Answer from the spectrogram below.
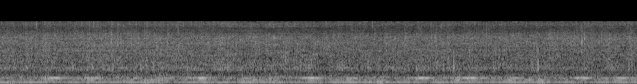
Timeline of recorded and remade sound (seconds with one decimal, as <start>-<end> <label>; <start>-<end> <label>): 0.0-2.2 recorded; 2.2-3.3 remade; 3.3-6.4 recorded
